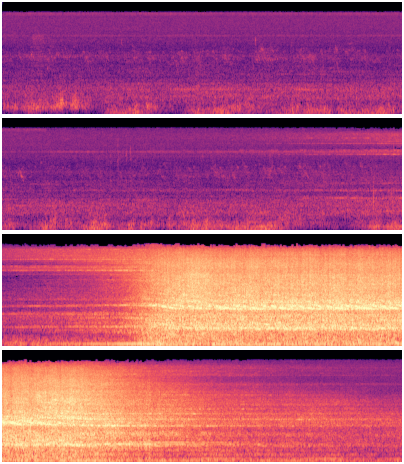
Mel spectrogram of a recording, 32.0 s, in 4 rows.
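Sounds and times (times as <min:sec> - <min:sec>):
high whine of train: 0:00.0 - 0:32.0
train passing at speed: 0:01.9 - 0:32.0.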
